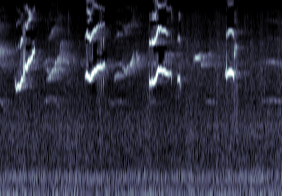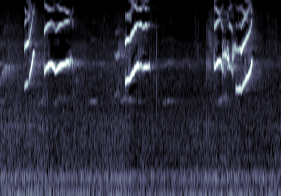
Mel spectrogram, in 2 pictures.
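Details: Young Bolivian squirrel monkeys, one to two years old, wrestling and playing at a theme park on Ishigaki Island, Japan; high, sharp chirps in short clustered bursts, about seven bursts over six seconds, with a low steady hum beneath.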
